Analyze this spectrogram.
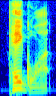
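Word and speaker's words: Peugeot: Pujo had a little more luck, but only a little. Do you know how we pronounce this? Puat.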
